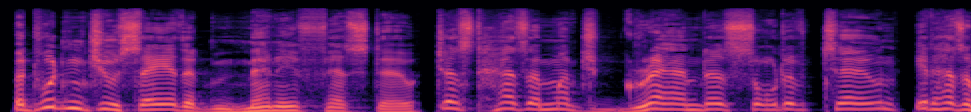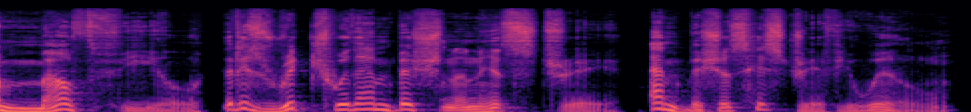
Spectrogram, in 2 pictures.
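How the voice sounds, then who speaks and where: An actor playing a pompous, self-absorbed game narrator who rambles in a grand, wordy way. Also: male voice, fairly high pitch, wildly swooping pitch, normal speed, vocal fry, hardly any pauses, heavily acted. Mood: musing. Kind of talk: scripted video game narration. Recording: dry studio voice-over.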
